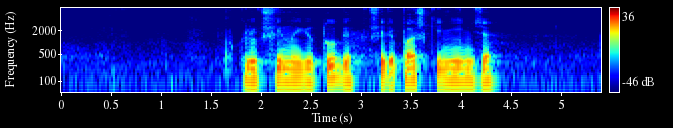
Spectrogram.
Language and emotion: Russian, neutral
